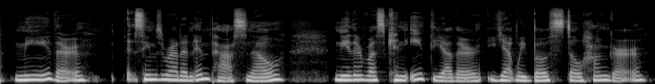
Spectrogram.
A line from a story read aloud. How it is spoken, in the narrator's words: chuckled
